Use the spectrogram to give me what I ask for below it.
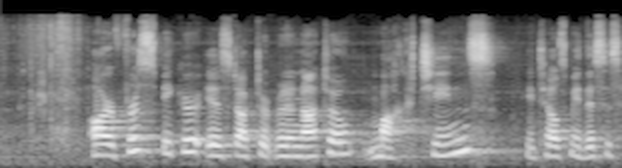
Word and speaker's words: Renato Martins: Renato Martins. He tells me this is how it's pronounced in Brazil.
